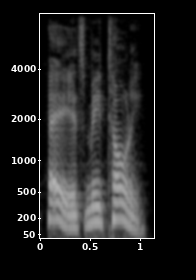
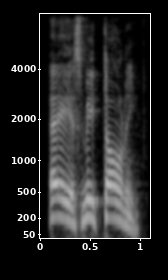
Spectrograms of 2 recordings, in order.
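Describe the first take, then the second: First: It is said in his normal voice. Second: It is said in a goofy voice.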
